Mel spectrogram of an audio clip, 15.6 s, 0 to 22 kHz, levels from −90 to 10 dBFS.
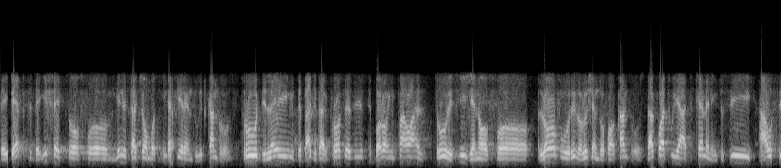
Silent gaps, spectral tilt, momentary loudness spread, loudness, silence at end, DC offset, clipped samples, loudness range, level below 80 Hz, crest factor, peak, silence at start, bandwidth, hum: none; -8 dB/octave; 8 LU; -17 LUFS; 0 s; under 0.1%; under 0.1%; 2 LU; -68 dBFS; 16 dB; -2 dBFS; 0 s; 3.8 kHz; none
